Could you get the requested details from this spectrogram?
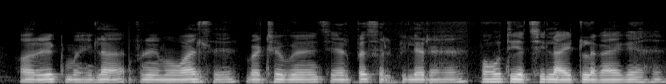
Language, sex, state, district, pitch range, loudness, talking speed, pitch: Hindi, male, Bihar, Lakhisarai, 110-115 Hz, -19 LUFS, 190 wpm, 115 Hz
